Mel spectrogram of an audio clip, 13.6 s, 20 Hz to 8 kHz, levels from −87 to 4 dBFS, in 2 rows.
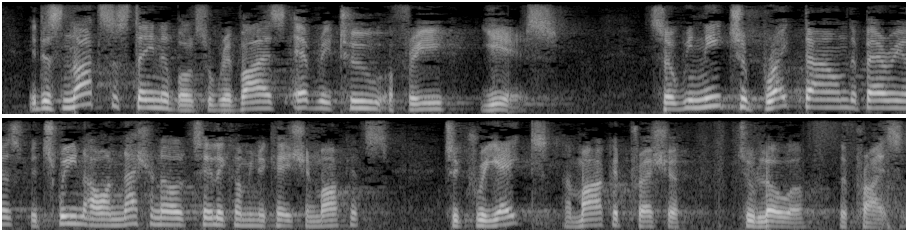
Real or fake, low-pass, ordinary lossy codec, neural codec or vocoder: real; 7.2 kHz; none; none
